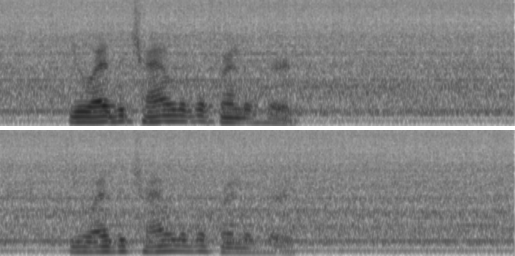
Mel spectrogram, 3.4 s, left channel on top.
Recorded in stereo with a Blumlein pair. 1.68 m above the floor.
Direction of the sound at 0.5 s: 20° left.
